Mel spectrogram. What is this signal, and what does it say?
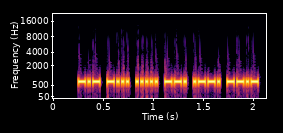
Morse code, heard as a keyed tone, about 52 wpm, 700 Hz. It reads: KB5GPQ
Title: USA Call Signs - 6 Characters - Repeated 3x - 50wpm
